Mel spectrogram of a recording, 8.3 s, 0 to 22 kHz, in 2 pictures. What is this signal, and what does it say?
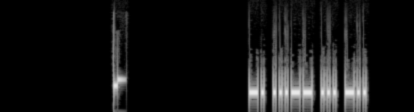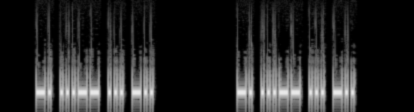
Morse code, heard as a keyed tone, about 37 wpm, 700 Hz. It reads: N3SD N3SD N3SD
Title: Easy Call Signs Repeated 3x - 40wpm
